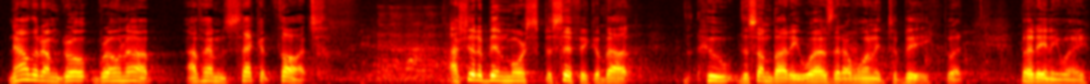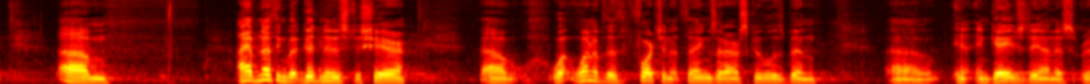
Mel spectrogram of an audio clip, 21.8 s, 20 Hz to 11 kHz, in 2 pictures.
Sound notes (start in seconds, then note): 3.5 audience laughs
